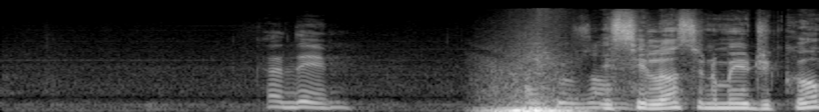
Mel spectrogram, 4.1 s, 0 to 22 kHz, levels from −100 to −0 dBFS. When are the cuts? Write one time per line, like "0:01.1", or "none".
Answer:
0:02.6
